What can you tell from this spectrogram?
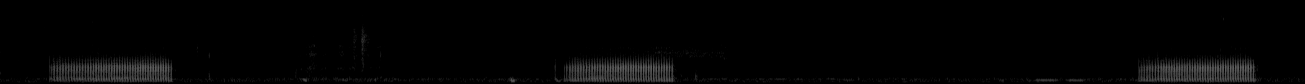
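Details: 3-month-old named Nibbler snoring loudly: three buzzing, droning snores about a second long, spaced several seconds apart in a quiet room.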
